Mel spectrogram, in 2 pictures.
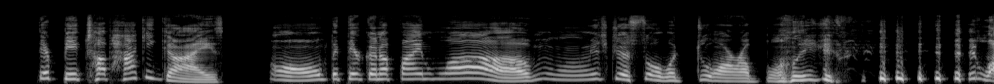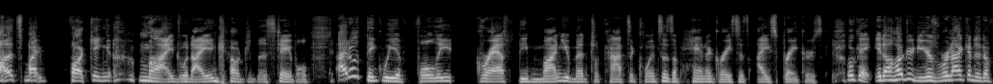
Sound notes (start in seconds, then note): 8.0 giggles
